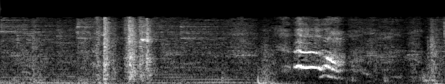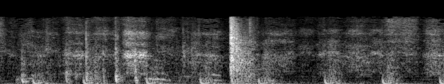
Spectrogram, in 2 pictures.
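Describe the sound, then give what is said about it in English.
A house door slams shut, followed by a clatter of sharp knocks and a brief metallic squeal as it's locked and bolted behind people dashing back inside, with no one speaking. “And just in time, we dash back inside and lock and bolt the door behind us.”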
